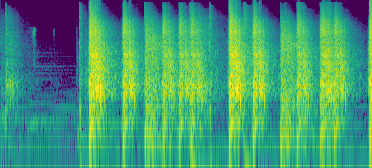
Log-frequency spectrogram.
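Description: Gunfire in a radio drama battle scene: many loud, sharp shots in rapid, uneven bursts follow a brief quieter opening, with no talk.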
